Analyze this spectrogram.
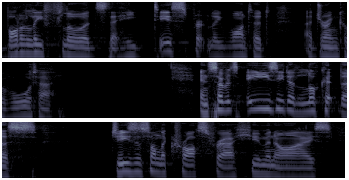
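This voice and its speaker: Man preaching in an echoing hall. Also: medium pitch. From England. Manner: earnest, conversational with restarts. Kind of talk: sermon. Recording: long echo of a large hall.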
